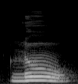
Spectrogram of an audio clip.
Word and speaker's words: loup: L avec le son ou se prononce loup. Loup.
